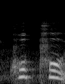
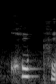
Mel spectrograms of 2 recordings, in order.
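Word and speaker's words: קוף: 있습니다 어 그리고 이것은 코프 이렇게 해서 어 크 발음입니다 우리가 필요 좀 비싸게 생겼잖아요 그래서 풉 얼음 일 것이라고 이렇게 생각할 수가 있는데 그게 아니라 코프 후라서 큼 아름 이라고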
